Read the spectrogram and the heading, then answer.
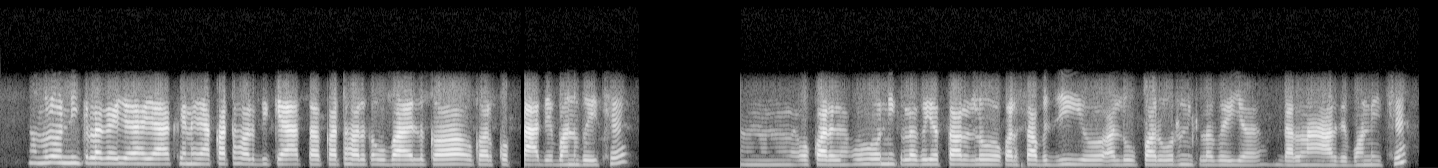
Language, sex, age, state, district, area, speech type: Maithili, female, 45-60, Bihar, Madhubani, rural, conversation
